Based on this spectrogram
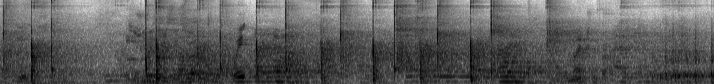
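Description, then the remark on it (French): Table tennis balls are struck again and again during table tennis matches in the division d'honneur, sharp bright pings in an irregular rally rhythm, several overlapping as if from more than one table, with voices talking underneath. “Le tennis de table est une bulle hors du temps”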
